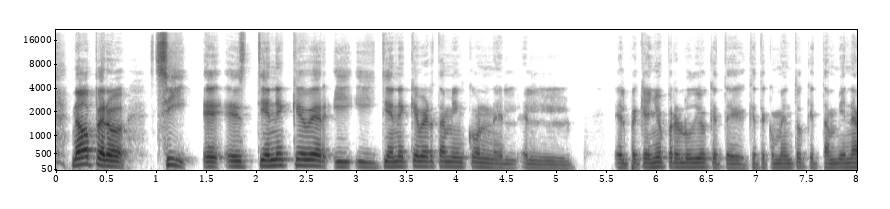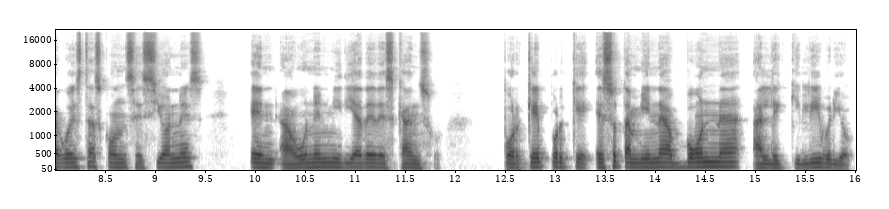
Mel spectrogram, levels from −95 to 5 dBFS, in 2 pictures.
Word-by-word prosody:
No, 200 +3 +9
pero 150 -6 +9 0.3
sí, 170 -7 +3
eh 135 -1 +3
eh, 145 -1 +2
s 140 0 -4
tiene 160 +2 +4
que 165 0 +3
ver. 160 -2 +6
Y 130 0 -1
y 125 -3 -5
tiene 135 +2 0
que 145 - +1
ver 140 -1 +1
también 135 -2 -1
con 125 -4 -3
el 105 -2 -8
el 95 -3 -8 0.4
el 115 -1 -4
pequeño 120 +3 -1
preludio 120 -1 -1
que 120 - -5
te 105 -4 -6
que - - -10
te - - -10
comento, 110 +2 -6
que 120 - -10
también 110 +1 -4
hago 120 0 -1
estas 120 +1 -4
concesiones 115 +2 -3 0.4
en 115 -3 -1
aún 105 +4 -1
en 120 0 0
mi 120 -1 -2
día 115 0 -2
de 115 0 +1
descanso. 105 -2 -4 0.6
¿Por 110 -1 -3
qué? 125 +2 0
Porque 125 -2 -6
eso 120 +4 +1
también 115 -1 0
abona 130 +2 +1
al 105 -1 -2
equilibrio. 105 -1 -5
120 Hz, 170 wpm, -24 LUFS, 110-130 Hz, 0.6 s, No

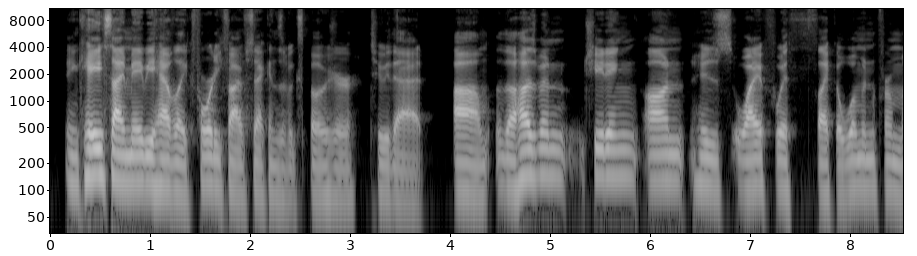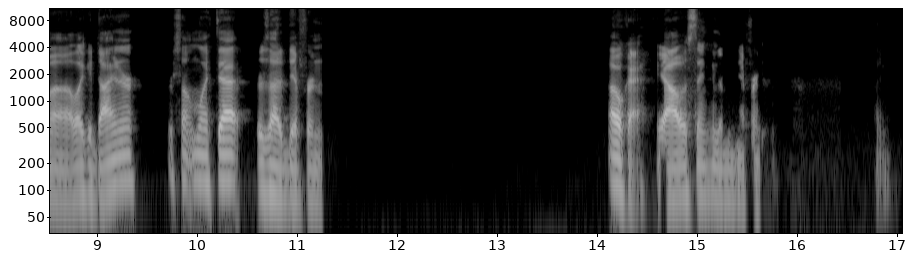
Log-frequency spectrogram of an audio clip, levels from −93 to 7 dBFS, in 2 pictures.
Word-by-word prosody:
in 120 -3 -5
case 145 -1 +7
I 125 - +9
maybe 120 -1 +3
have, 110 -2 +4
like, 95 -4 -1
45 110 -6 0
seconds 95 -2 -6
of 90 - -11
exposure 90 0 -7
to 95 -2 -6
that, 80 -3 -3 0.3
um, 95 -2 +4
the 115 -2 +1
husband 140 0 +2 0.2
cheating 140 -2 -1
on 125 0 +1
his 115 -4 -5
wife 110 0 +1
with, 105 -2 -2 0.2
like, 95 -1 0
a 95 - -2
woman 110 +1 -3
from 105 -3 -6
a, 80 -2 -2
like, 90 +1 -3
a - - -6
diner 120 +7 -2 0.3
or - - -15
something 125 - -7
like 120 -2 -4
that? 125 -1 +4
Or 105 - -5
is 100 - -5
that 95 -3 +2
a - - -7
different 85 -1 -6 2.9
Okay. - - +3 0.2
Yeah, 85 0 +4
I - - +3
was 90 0 -2
thinking 90 -1 -7
of 85 - -9
a - - -10
different 80 -1 -11 1.1
thing. - - -24
105 Hz, 160 wpm, -27 LUFS, 90-120 Hz, 2.9 s, I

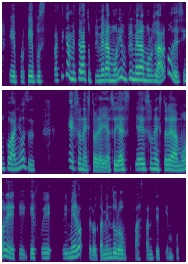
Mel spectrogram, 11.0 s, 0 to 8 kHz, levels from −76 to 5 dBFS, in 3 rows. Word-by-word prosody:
eh, 180 -1 -1
porque, 175 +1 -2
pues, 175 0 -3
prácticamente 255 - -1
era 255 0 +6
tu - - -7
primer 190 +3 +1
amor 205 0 +5
y - - +1
un 265 - -1
primer 235 -3 +4
amor 200 -3 +4
largo 455 - +4
de 165 - +1
5 195 +2 -3
años, 230 +10 0
eh, 165 -3 -7 0.7
es 230 -4 0
una 180 -5 0
historia 145 -4 -1
ya, 125 -1 -1
eso 145 - -3
ya 165 0 +4
es 175 +4 -2
ya 180 0 -2
es 185 +1 -1
una 190 -1 0
historia 170 0 +1
de - - +5
amor, 160 +9 0
eh, 160 -8 +1
que 145 -2 -11
que 155 -1 -4
fue 165 0 -8 0.2
primero, 160 +6 -1
pero - - -8
también 140 +6 -5
duró 150 -4 -1
bastante 130 +2 -12
tiempo. 60 - -20
175 Hz, 215 wpm, -25 LUFS, 155-205 Hz, 0.7 s, era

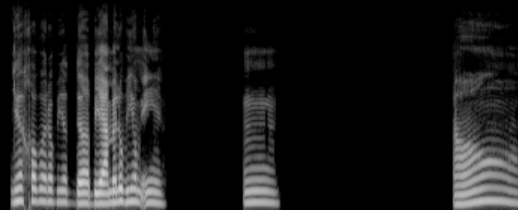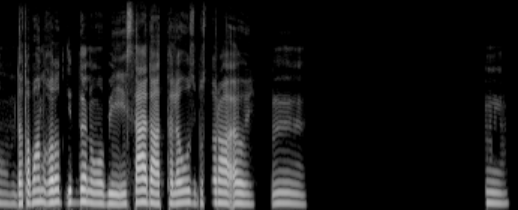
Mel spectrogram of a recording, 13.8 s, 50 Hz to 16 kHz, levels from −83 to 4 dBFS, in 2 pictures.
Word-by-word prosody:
يا 210 +3 +3
خبر 210 -1 0
أبيض! 195 -2 -4
ده 175 0 +5
بيعملوا 180 +4 +6
بيهم 205 0 +1
إيه؟ 180 -1 -2 1.0
امم. 190 -1 -3 2.3
آه، 195 +2 -1
ده 175 - +1
طبعًا 195 +3 0
غلط 190 +1 +1
جدًا 195 +1 0
وبيساعد 175 +3 +1
على 175 - +4
التلوث 180 +2 -2
بسرعة 180 +1 -1
أوي. 170 -1 -1 0.2
امم. 175 -2 -7 2.4
امم. 180 -1 -8
185 Hz, 85 wpm, -21 LUFS, 175-195 Hz, 2.4 s, بيعملوا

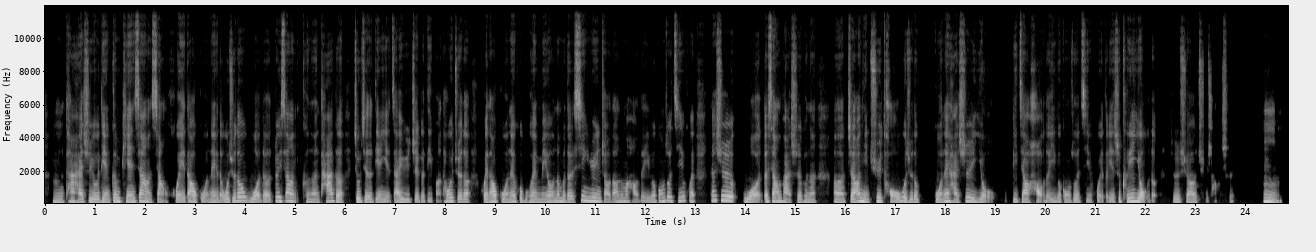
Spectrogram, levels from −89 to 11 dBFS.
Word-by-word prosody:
嗯， 175 -2 -2
他 200 -1 0
还 175 -3 +2
是 175 +4 -2
有 180 -2 +2
一 - - 0
点 180 -4 0
更 205 +3 +4
偏 195 0 +1
向 205 -2 +3
想 170 -1 -3
回 150 -1 -1
到 200 +4 +3
国 155 -6 -6
内 190 +3 -2
的， - - -3
我 185 - +1
觉 215 +5 0
得 245 +1 +4
我 185 -10 +1
的 155 - 0
对 250 -1 +1
象 230 -3 +2
可 185 - -7
能 170 0 -3
他 215 +2 +2
的 200 -6 +2 0.2
纠 200 - +3
结 185 -3 0
的 170 - -1
点 165 -2 -3
也 150 - -5
在 - - +1
于 170 -4 0
这 165 +1 -4
个 - - -6
地 135 -4 -9
方。 - - -10
他 200 - -8
会 220 +1 +3
觉 185 -5 -2
得 175 0 -1 0.2
回 170 -1 0
到 205 +3 +5
国 170 -5 -2
内 190 +3 +1
会 200 0 -3
不 190 -2 -6
会 190 -1 0
没 170 -1 -4
有 195 +1 +1
那 210 +1 +1
么 195 -2 +1
地 180 -2 -1
幸 250 +9 +1
运， 230 -3 +4
找 175 -4 -2
到 180 +3 -2
那 205 - -2
么 210 0 -1
好 175 -4 -7
的 - - -10
一 90 +1 -8
个 195 - -3
工 215 +3 -1
作 255 0 +1
机 240 +2 -2
会。 245 -6 -3 0.3
但 280 +1 0
是 275 -4 +4
我 180 -5 +2
的 200 - +1
想 200 -3 +2
法 185 -4 0
是 190 +1 -5
可 185 -1 -4
能， 175 +1 -4 0.3
呃， 175 -2 +1
只 185 +2 -1
要 195 +5 +5
你 205 -7 +5
去 225 +8 +2
投， 160 -6 -2
我 225 +1 +3
觉 180 -1 -2
得 185 - 0 0.3
国 170 0 0
内 230 +5 +4
还 175 -6 0
是 210 +4 0
有 185 +4 -3 0.3
比 170 -2 -3
较 185 0 0
好 - - 0
的 - - -6
一 - - -5
个 - - -3
工 155 0 -4
作 155 +1 -2
机 145 0 -7
会 145 +1 -6
的， - - -11
也 - - -4
是 160 +5 -2
可 200 0 0
以 230 +2 +6
有 190 -7 +5
的， 310 0 -10 0.3
就 - - -3
是 160 - -2
需 155 - -6
要 165 0 +1
去 165 - -15
尝 - - -16
试。 - - -13 0.6
嗯。 205 -1 +4
190 Hz, 280 characters per minute, -21 LUFS, 170-215 Hz, 0.6 s, 以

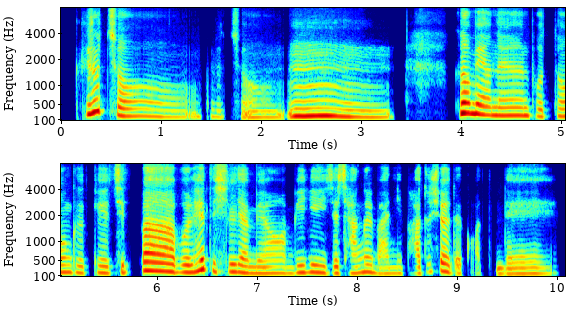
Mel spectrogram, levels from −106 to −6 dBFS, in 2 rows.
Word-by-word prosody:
그렇죠. 190 - -2
그렇죠. 160 -2 -14
음. 185 -4 +3 0.6
그러면은 210 -6 +4
보통 185 0 -7
그렇게 170 0 -8
집밥을 190 +2 +1
해 255 +4 +4
드시려면 165 -8 -5
미리 180 +1 -3
이제 165 0 -6
장을 175 +4 -6
많이 155 -2 -12
봐두셔야 195 +7 -5
될 - - -12
것 - - -30
같은데 150 +1 -11
185 Hz, 245 characters per minute, -23 LUFS, 165-200 Hz, 0.6 s, 그러면은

